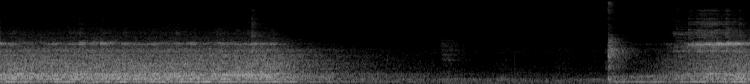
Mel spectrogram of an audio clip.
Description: ANOTHER SQUEAKY FAN! Older Nutone exhaust fan at a Japanese restaurant. This fan is ANNOYING OBNOXIOUS! SQUEAKY. DIRTY AS WELL!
